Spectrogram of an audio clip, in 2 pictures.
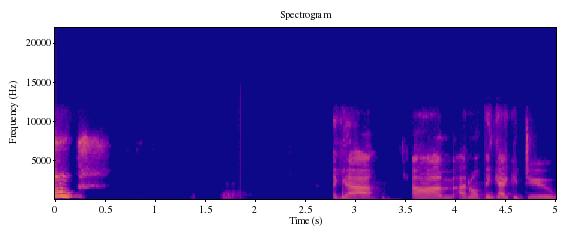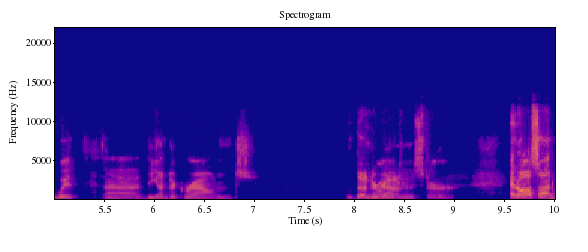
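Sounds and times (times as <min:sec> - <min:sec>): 
dog barking at the mailman: 0:01.7 - 0:02.0
speech: 0:02.8 - 0:07.0, 0:07.9 - 0:09.9.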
